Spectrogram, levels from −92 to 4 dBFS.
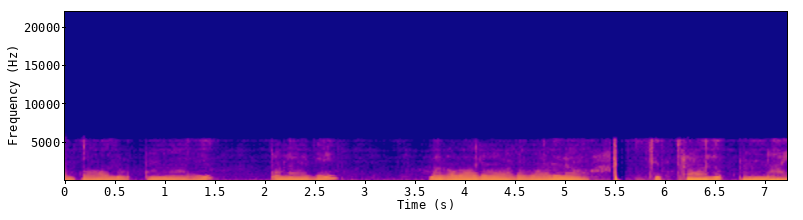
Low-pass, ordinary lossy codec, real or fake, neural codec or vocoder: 5.4 kHz; AAC, 32 kbps; fake; codec, 24 kHz, 3 kbps, HILCodec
